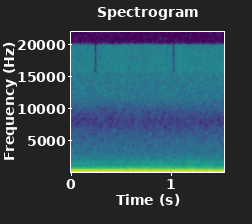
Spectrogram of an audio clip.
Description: A vibration from the radial-piston tandem pump used to provide the hydraulic pressure for PDCC system in many Porsche cars - CAYENNE, PANAMERA, 911 etc.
